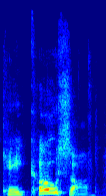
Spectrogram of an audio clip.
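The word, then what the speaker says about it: KCO Soft: company cool in Australia called KC Oh soft pronounced Keiko soft we currently have eight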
